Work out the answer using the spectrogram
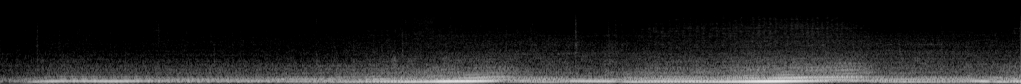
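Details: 2002 Ford Mustang GT V8 running and revving: a deep low rumble that swells with throttle, with an uneven puffing in the exhaust note. An exhaust leak is suspected but not confirmed.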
